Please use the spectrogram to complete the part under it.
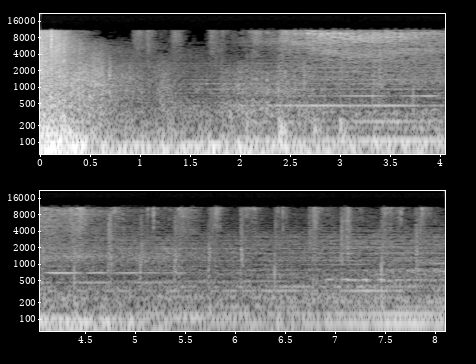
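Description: A Confringo blasting spell in Hogwarts Legacy lands with a loud booming burst that decays into a long, ringing magical rumble with scattered crackles and tonal shimmer over several seconds.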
